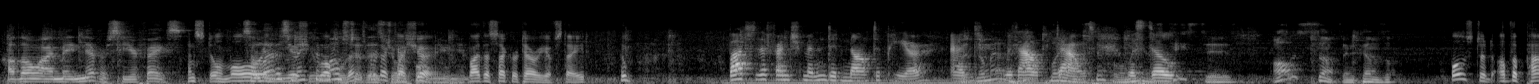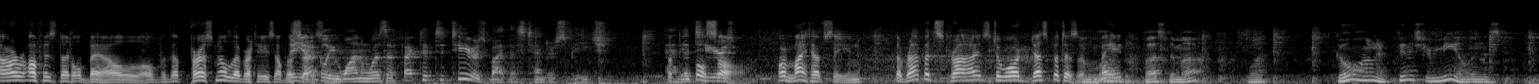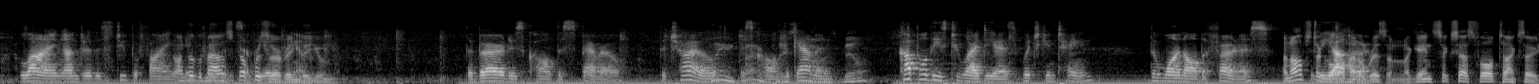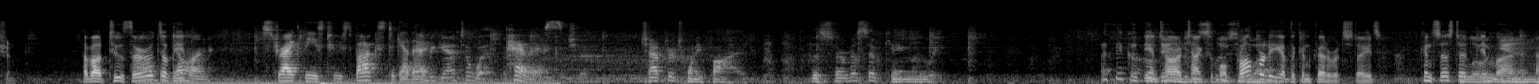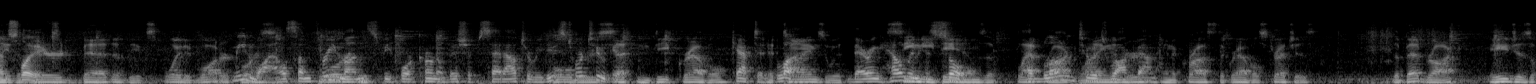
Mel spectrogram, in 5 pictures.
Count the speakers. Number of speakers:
4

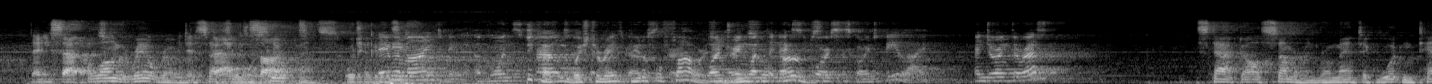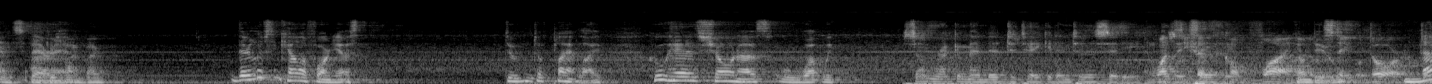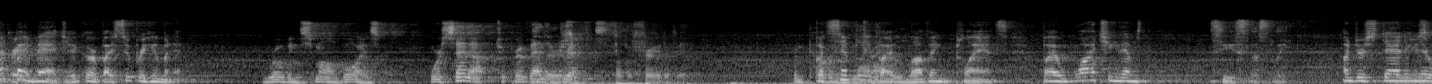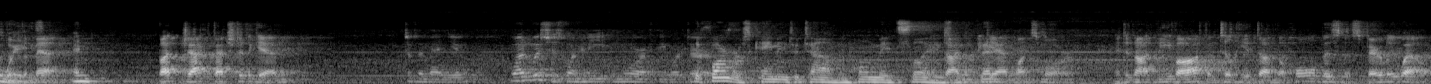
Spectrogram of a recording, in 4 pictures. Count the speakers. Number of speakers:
5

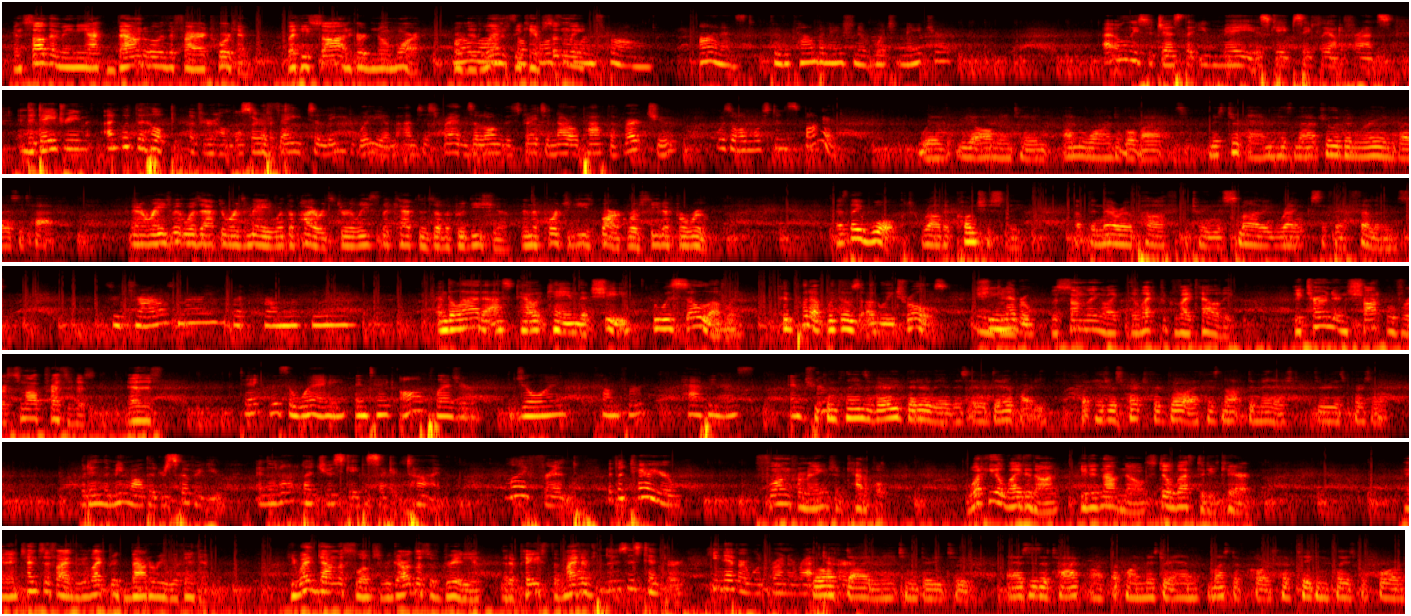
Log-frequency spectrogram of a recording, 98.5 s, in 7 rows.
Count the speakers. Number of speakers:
9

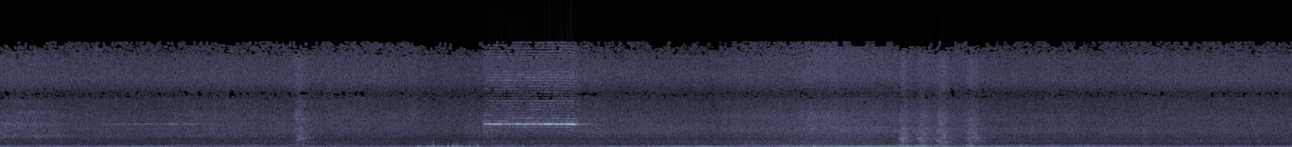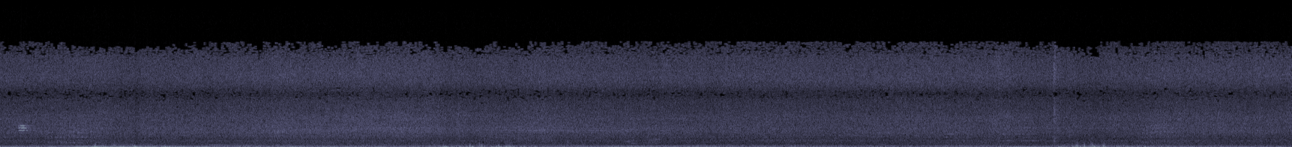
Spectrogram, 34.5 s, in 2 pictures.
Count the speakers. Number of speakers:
0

